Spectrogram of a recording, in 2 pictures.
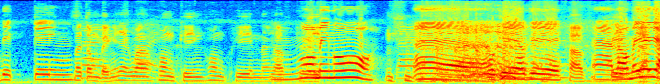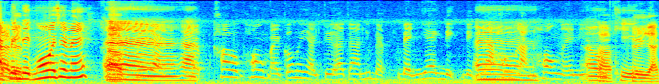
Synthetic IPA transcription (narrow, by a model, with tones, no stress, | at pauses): de˨˩kːe˧ŋma˥˩t̪ɔ˥˩ŋbe˨˩ŋ˥˨jɛː˥˩k̚waː˥˩hɔ˥˩ŋkʰi˧ŋɦɔ˥˩ŋkʰiː˧nːa˦kʰa˦˧ŋoː˥˩ma˥˩jŋoː˥˩ʔaː˧ʔoː˧kʰeː˧ʔoː˧kʰeː˧a˦˧ʔaː˧ɾa˧wma˥˩jɾaː˥˩jaː˨˩pe˧nde˨˩k̚ŋoː˥˩˨t͡ɕʰa˥˩jma˦˥jkʔa˧˩˧kʰa˥˩˨p̚kʰa˥˩whɔ˥˩ŋpa˧jkɔː˥˩ma˥˩jaː˨˩t͡ɕɯ˧ʔaː˧t͡ɕaː˧nt̪ʰiː˥˩bɛː˨˩p̚bɛ˨˩˦ŋjɛː˥˩k̚de˨˩k̚de˨˩ʔaː˧˩a˨˦hɔ˥˩ŋla˧jni˦ʔo˧˩˧kʰeː˧ɯː˧ja̰ː˨˩k̚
